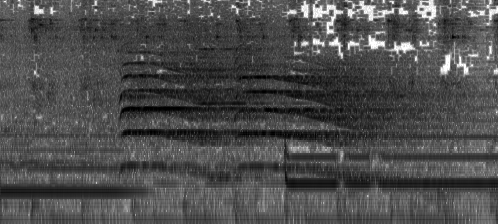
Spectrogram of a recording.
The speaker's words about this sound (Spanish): Hace mucho tiempo atrás, en la tierra del pueblo mapuche, se levantó del mar una enorme serpiente que gritaba.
